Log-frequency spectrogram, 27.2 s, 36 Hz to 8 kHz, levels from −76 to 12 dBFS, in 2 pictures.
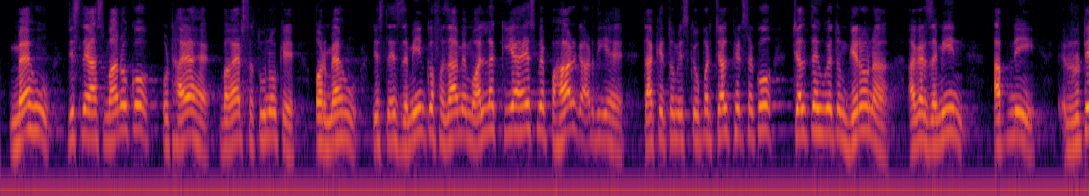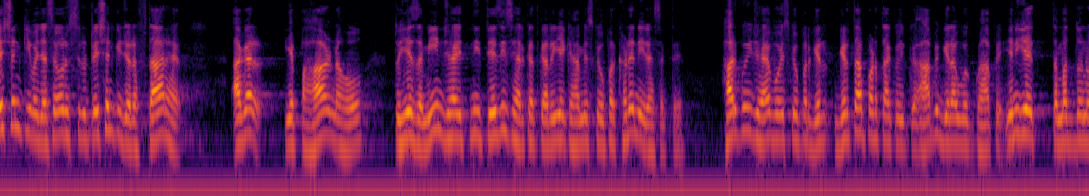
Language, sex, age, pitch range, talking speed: Urdu, male, 30-49, 150-185 Hz, 230 wpm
